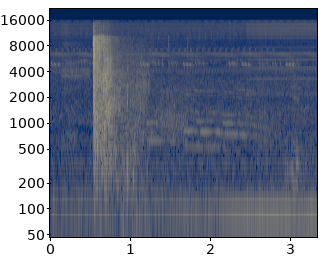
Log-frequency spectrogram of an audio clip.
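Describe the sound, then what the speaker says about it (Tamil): A shotgun blast in the horror video game Granny Chapter 2: one sharp, loud broadband report that decays quickly into a lingering rumble, with a low steady hum underneath and some faint tonal game sounds afterward. "முதல் தடவை குறி பார்த்து சுட்டாச்சு"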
